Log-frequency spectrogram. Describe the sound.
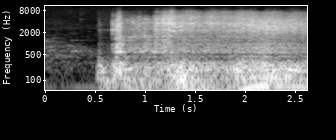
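A car engine starts after a quiet moment, then settles into a steady running hum as the car drives on.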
